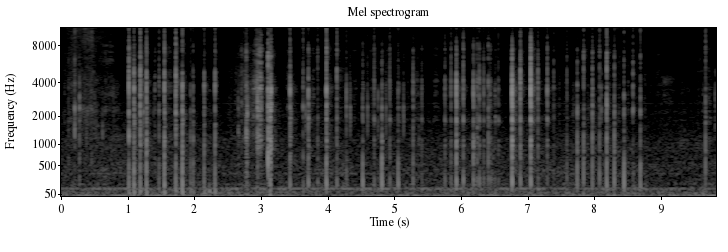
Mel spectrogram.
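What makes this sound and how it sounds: A gold foil-wrapped chocolate bar held in the hand is tapped and scratched by long pink nails. The result is a quick series of sharp, bright clicks and crinkly scratches over a soft hiss. Each tap dies away almost instantly.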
